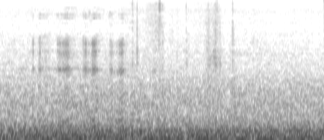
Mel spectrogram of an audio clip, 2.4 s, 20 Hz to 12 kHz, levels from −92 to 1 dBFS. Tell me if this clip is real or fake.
fake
